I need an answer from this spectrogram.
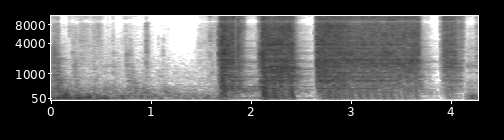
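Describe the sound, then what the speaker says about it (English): Ratchet with an 18 millimeter socket working a stabilizer link nut on a 2013 Ram 1500 4x4, soft clicking at first, then several loud bursts of rapid ratcheting separated by short pauses, close up. "this one takes an 18 millimeter socket"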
